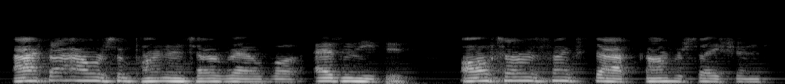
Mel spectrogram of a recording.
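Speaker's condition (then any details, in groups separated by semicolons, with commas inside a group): Multiple sclerosis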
